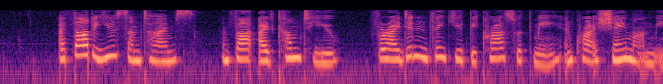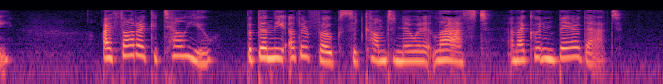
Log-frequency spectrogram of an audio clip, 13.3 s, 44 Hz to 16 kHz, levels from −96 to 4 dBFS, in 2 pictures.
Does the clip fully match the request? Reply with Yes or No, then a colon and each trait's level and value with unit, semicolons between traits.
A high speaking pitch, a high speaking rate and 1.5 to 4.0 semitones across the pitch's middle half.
Yes: very high, 250 Hz; fast, 215 wpm; average, 3.3 semitones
